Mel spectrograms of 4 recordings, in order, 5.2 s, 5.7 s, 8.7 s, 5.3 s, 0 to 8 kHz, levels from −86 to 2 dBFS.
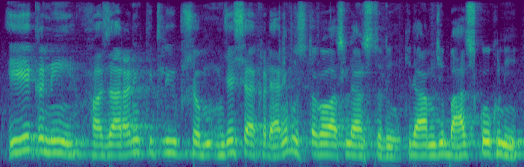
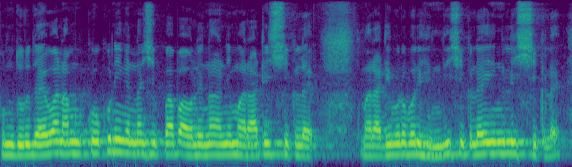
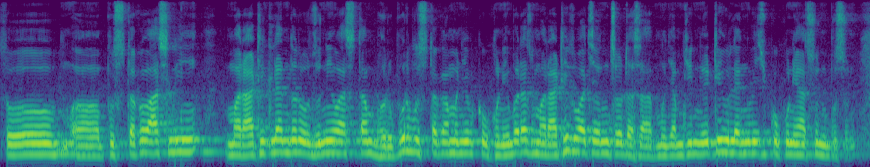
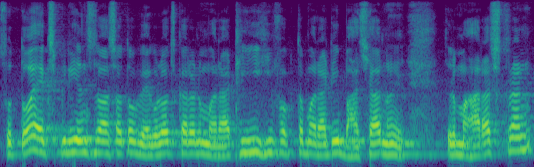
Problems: none marked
